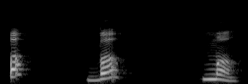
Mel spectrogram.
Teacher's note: The sounds are articulated with the upper and the lower lips. Such sounds are called bilabial sounds.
